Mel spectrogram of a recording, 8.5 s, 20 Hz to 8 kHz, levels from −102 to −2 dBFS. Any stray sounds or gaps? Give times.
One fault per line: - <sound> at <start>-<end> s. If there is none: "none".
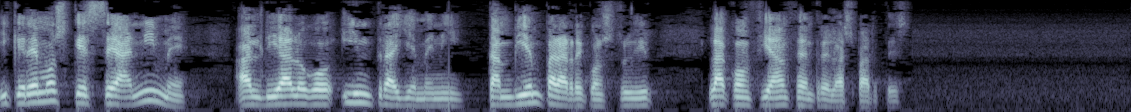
none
